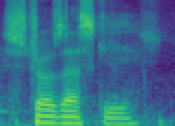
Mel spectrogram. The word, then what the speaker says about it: Strozeski: Strozeski. It's Polish. Come on. Yeah, it's Polish. Yeah. You better let them know. Yeah, ski. But Yeah.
